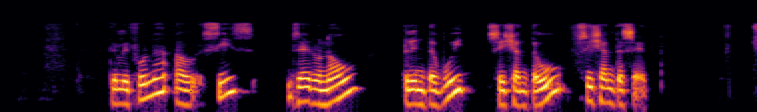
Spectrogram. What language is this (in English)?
Catalan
